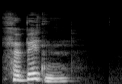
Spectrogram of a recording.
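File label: "forbidden", en, uk British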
